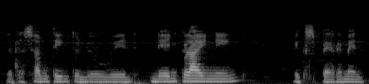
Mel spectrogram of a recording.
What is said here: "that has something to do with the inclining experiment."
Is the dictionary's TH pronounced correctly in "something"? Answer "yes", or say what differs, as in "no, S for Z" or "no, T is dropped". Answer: no, T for TH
